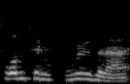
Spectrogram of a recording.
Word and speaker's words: Swanton Rouvelin: pronounce your last name it's it's Swanton Rua it's very difficult to say and actually I probably say it wrong myself so he' said it in some beautiful French accent swon Ruan okay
